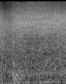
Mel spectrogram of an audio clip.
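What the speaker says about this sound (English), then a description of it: "We're just going to give this another little sand down" Light sanding of a painted surface, a short, loud, dry, hissing rub that runs continuously for under a second.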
